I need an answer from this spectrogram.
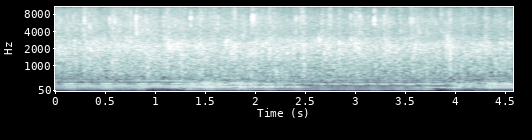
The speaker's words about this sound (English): And everybody shouted, amen. Amen. Give the Lord a hand clap of praise, will you?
